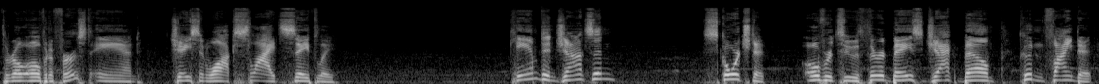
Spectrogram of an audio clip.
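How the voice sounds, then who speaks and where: High-pitched male baseball play-by-play announcer. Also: animated, takes it slowly, long pauses, fairly bright tone. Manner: describes the action in short clipped phrases. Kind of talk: live sports commentary.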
